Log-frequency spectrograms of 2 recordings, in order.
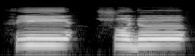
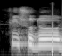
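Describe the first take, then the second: First: The vowel in fi is drawn out long. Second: The vowel in fi is kept short. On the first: The speaker calls it right. "bir elif miktar uzatılmasına dikkat ediyoruz" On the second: The speaker calls it wrong. "direkt uzatılmadan okuyuşlar çok karşımıza çıkmakta"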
